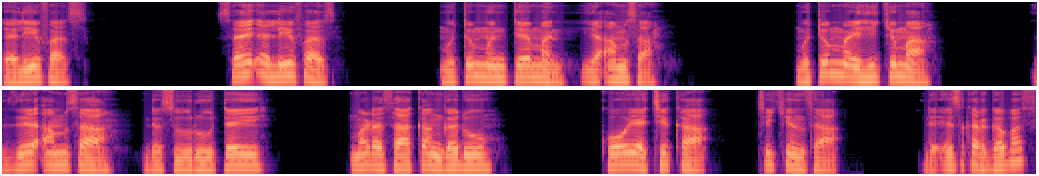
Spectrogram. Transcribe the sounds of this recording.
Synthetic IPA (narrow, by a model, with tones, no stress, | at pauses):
ʔɛ˨liː˦ɸɐ˨s | sa˦jʔɛ˨liː˦ɸɐ˨s | mʊ˨tʊ˦mːɪ˨nteː˦mɐ˨njaː˦ʔa˦msa˨ | mʊ˨tʊ˦˨mːa˨jɦɪ˦kʲɪ˦maː˨ | zeː˦˨ʔa˦msa˨ | da˨su˨ɽuː˨ta˦j | mɐ˦ɽɐ˨saː˦kɐ˦˨ŋɡɐ˦duː˦ | kʷoː˦ja˨t͡ʃɪ˦ka˨ | t͡ʃɪ˦kʲɪ˨nsa˨ʔ | da˨ʔɪ˦s̬kɐ˨rɡɐ˦bɐ˦s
